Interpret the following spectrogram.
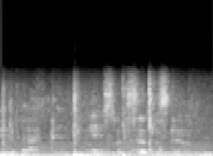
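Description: A few light clacks from quad roller skates stepping on a wooden rink floor, under low voices and a steady electrical hum.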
